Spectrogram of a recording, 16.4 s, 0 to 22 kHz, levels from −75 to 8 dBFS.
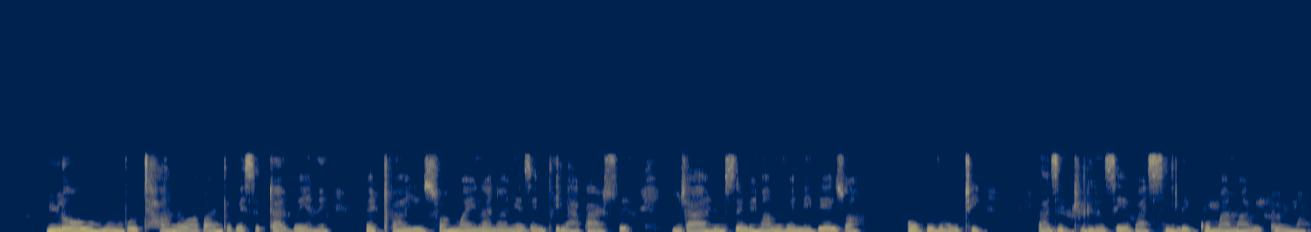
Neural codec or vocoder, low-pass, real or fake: codec, 24 kHz, 0.9 kbps, WavTokenizer, medium speech release version 1; 7.2 kHz; fake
